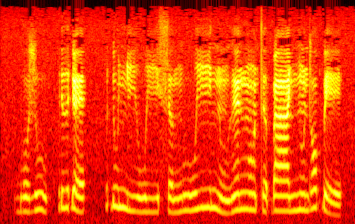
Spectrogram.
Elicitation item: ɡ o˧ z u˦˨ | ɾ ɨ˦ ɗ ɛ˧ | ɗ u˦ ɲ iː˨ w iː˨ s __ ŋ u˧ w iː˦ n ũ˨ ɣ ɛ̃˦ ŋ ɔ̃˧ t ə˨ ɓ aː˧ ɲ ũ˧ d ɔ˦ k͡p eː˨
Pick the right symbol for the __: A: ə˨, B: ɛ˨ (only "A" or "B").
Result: A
